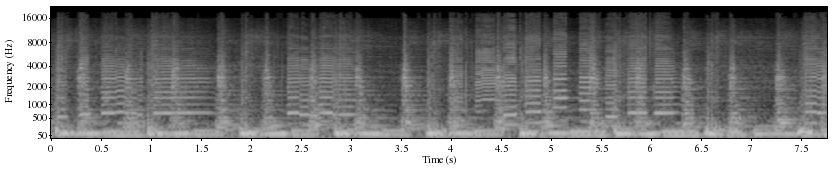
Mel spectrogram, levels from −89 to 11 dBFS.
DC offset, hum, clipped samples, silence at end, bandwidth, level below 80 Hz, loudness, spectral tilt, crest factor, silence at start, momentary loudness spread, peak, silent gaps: under 0.1%; none; under 0.1%; 0 s; 18.5 kHz; -30 dBFS; -21 LUFS; -5 dB/octave; 14 dB; 0 s; 3 LU; -6 dBFS; none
